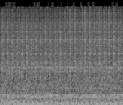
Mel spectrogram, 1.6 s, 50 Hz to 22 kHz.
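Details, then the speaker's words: Small motorcycle engine at warm idle after about 12 minutes of running and riding: a fast, light, even tappety ticking over the idle. Valves probably need adjusting, though the owner doesn't mind it. "still sounds a bit ta but I don't mind it being a bit ta they probably need adjusting"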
